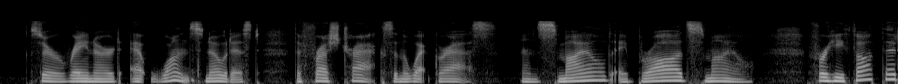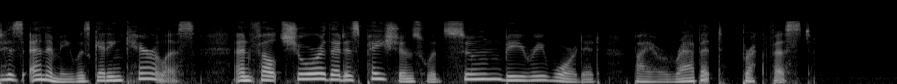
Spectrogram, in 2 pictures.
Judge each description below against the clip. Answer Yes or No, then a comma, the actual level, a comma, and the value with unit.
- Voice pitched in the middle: Yes, medium, 150 Hz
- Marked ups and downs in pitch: Yes, wide, 6.7 semitones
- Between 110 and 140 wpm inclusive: Yes, slow, 135 wpm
